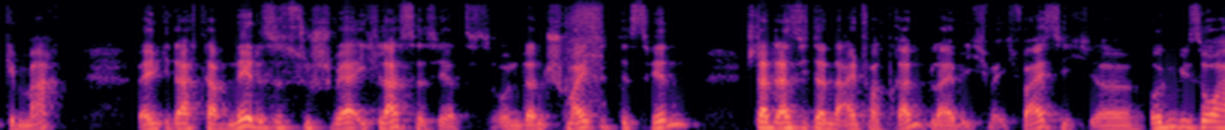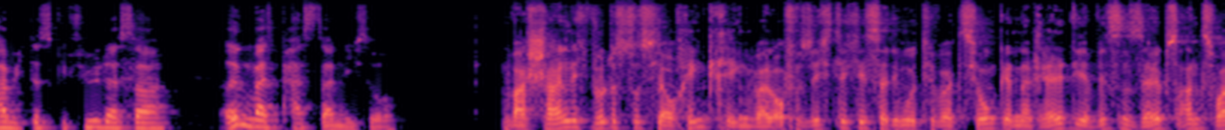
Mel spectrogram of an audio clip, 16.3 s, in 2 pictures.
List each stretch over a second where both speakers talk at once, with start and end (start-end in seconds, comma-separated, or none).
none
